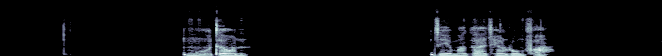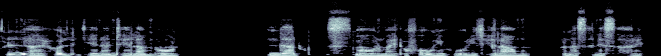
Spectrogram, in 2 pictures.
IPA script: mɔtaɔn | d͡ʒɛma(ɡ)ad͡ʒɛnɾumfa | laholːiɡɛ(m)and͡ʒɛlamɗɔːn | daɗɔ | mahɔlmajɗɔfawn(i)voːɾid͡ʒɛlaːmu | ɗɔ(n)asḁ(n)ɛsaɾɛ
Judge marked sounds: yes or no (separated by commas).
yes, no, yes, yes, yes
